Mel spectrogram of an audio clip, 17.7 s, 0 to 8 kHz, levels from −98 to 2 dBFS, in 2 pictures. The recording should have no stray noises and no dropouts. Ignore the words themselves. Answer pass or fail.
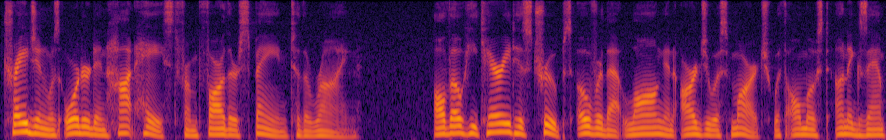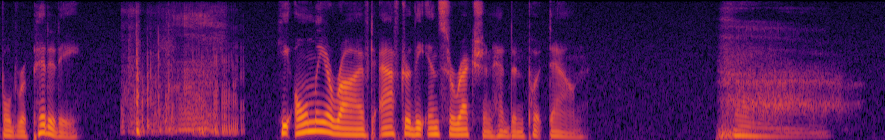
fail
